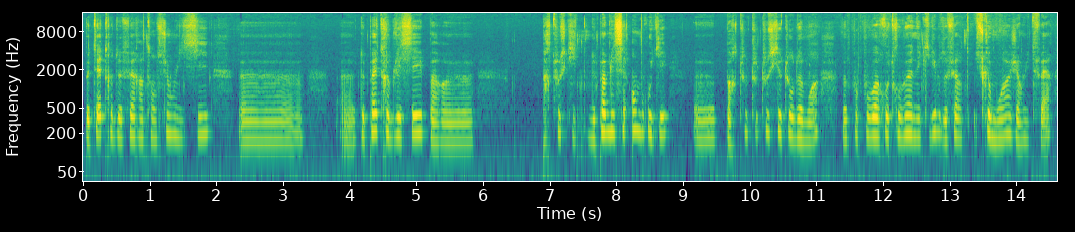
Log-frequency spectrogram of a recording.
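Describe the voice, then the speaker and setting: A woman's voice: lowish voice, steady tone, normal speed, creaky, dark tone. A woman chatting casually in a vlog, hesitant with many fillers, her nose stuffed up from a cold. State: congested, a cold. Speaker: vlogger. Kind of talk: casual chat.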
